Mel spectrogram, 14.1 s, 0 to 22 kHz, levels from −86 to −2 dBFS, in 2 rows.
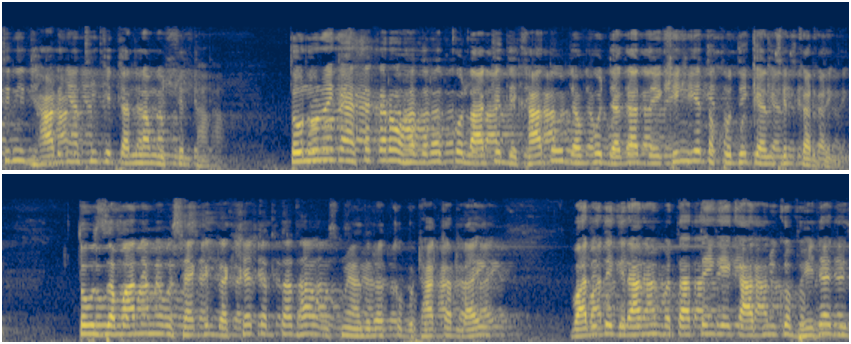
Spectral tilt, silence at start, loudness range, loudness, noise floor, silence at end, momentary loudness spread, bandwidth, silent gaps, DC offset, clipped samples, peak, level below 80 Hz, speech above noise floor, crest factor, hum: -4 dB/octave; 0 s; 3 LU; -18 LUFS; -50 dBFS; 0 s; 7 LU; 12 kHz; none; under 0.1%; under 0.1%; 0 dBFS; -44 dBFS; 31 dB; 18 dB; none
